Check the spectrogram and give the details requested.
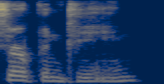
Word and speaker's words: Serpentine: It's one of these things that people that live in the neighborhood, some of them pronounce it Serpentine, some Serpentine, but I got it from Brenda Locke. It's Serpentine.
